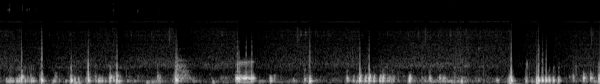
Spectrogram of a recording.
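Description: Irregular bubbling gurgles and pops, some louder squelches, all low-pitched; stomach growling, a normal sound of gas and fluid moving through the gut.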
